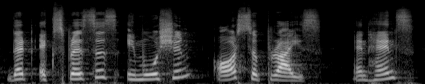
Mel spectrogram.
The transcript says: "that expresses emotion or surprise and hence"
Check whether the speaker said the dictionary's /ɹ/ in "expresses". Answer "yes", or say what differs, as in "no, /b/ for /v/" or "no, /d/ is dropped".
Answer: yes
